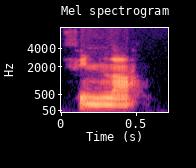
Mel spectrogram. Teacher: note that the gemination is reduced to a single consonant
